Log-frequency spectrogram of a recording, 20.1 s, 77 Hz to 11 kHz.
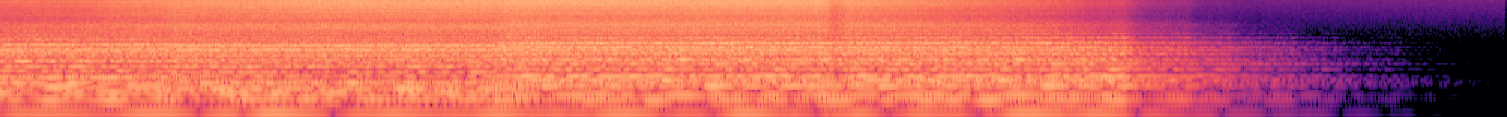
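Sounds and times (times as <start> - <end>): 
choir pad: 0.2 - 16.0.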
